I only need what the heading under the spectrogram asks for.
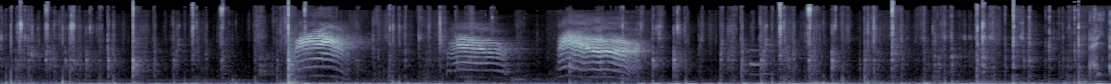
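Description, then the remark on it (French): A cat meows three times in quick succession, loud, the drawn-out cries rising and falling over a backdrop of scattered clicks and tapping noises. “Aïe, aïe, ne mords pas. Aïe. aïe. Doucement, doucement, douce, douce. Putain de chat.”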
